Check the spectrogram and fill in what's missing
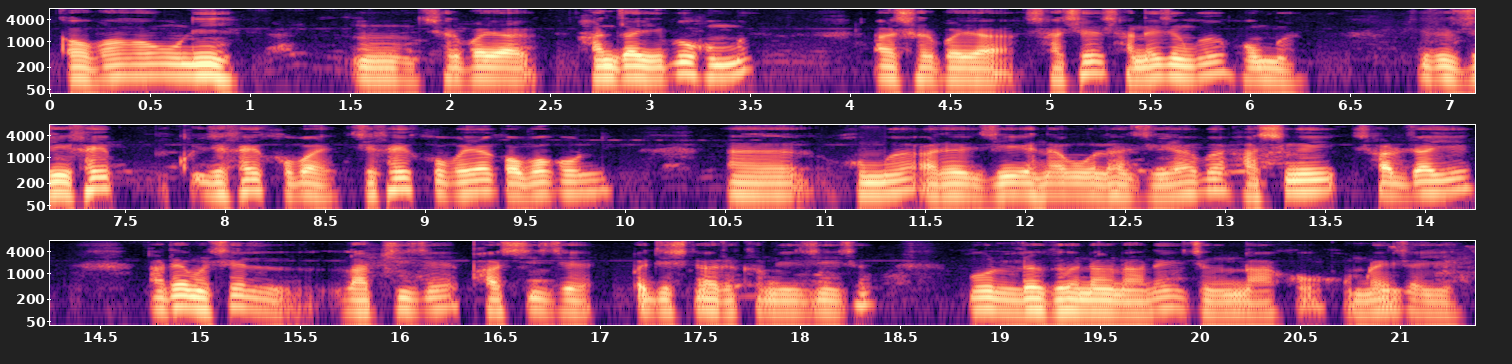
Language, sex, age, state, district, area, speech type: Bodo, male, 45-60, Assam, Chirang, rural, spontaneous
